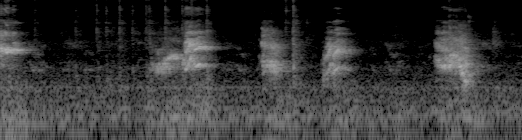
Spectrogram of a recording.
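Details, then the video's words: Indoor pet superb parrot, a female just off her nest, calling during Sunday morning play. Four to five coarse, rasping squawks at uneven intervals, each short and noisy, over steady background hum. "Barraband parakeet sounds. Sunday morning playtime."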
